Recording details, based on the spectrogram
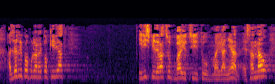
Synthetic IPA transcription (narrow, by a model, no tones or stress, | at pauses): a̰ld̪e̞rɣipo̞pulare̞ko̞kiðe̞ak | iɾispið̞e̞β̞at͡suk̚bajut͡siðit̪umajɣaɲe̞ane̞sand̪aw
